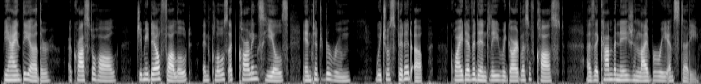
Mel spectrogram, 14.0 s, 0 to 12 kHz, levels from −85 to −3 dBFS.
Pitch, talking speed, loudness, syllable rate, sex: 180 Hz, 135 wpm, -20 LUFS, 4.9 syllables/s, female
